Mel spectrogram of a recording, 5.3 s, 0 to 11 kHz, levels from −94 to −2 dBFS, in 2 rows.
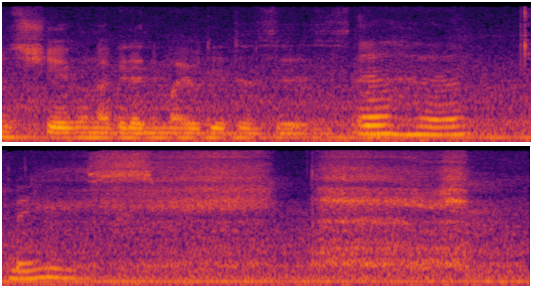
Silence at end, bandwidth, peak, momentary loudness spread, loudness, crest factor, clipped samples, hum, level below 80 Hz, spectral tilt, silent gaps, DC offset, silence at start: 0 s; 10 kHz; -12 dBFS; 6 LU; -28 LUFS; 16 dB; under 0.1%; none; -44 dBFS; -4.5 dB/octave; none; under 0.1%; 0 s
